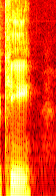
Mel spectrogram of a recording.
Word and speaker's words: Cay: It's a key. It's spelled C-A-Y.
